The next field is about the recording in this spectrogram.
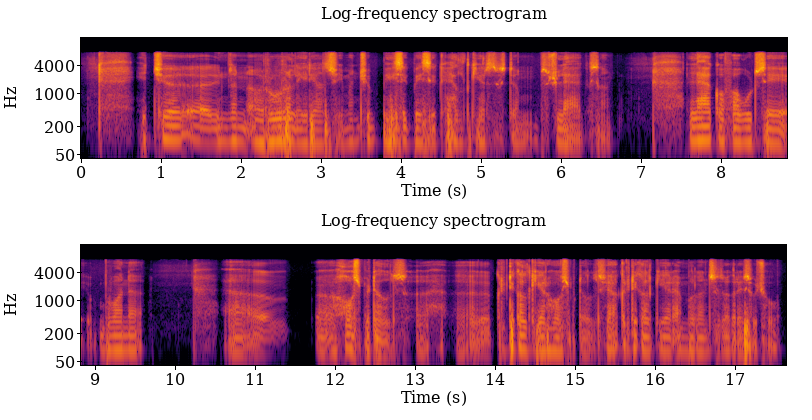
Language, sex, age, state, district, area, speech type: Kashmiri, male, 30-45, Jammu and Kashmir, Srinagar, urban, spontaneous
